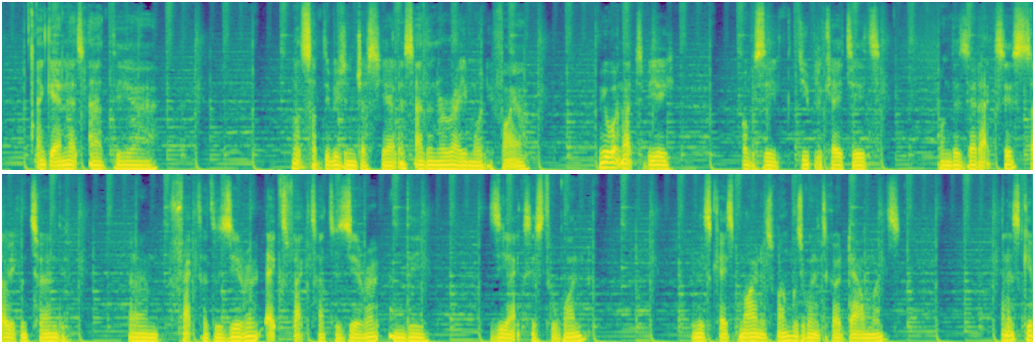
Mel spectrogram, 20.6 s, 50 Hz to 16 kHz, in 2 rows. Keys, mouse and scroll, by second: 0.9 click, 2.3 middle click, 3.7 click, 4.8 middle click, 8.1 click, 8.9 KP_0, 9.2 Return, 10.2 click, 11.1 KP_1, 11.4 Return, 12.8 middle click, 15.1 click, 16.6 Return, 17.8 middle click, 20.5 scroll up 1.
